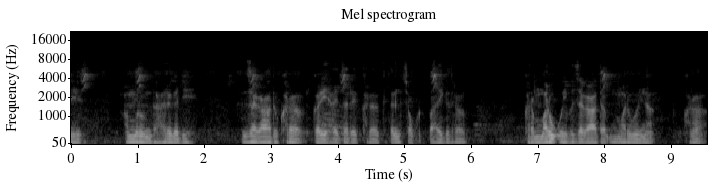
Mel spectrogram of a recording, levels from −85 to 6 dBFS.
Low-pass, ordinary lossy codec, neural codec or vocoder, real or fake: none; none; none; real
